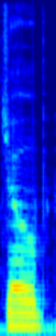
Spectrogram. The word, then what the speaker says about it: Job: that aren't familiar it looks like job it's pronounced job right so uh 18th book of the Old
